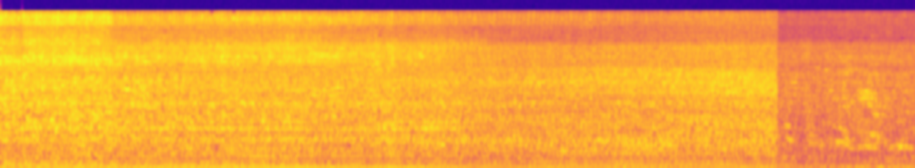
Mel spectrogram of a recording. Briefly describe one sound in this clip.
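A loud, deep rumble drones close by.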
